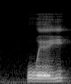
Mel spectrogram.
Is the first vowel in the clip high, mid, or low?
mid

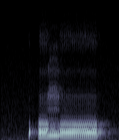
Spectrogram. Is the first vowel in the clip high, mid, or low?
mid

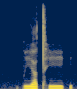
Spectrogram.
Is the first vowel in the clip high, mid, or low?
high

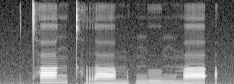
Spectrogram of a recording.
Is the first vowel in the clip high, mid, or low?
low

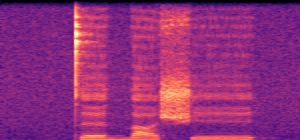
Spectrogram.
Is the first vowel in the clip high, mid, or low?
mid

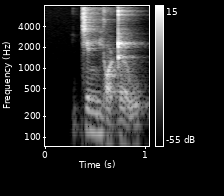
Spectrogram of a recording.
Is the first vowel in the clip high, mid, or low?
mid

